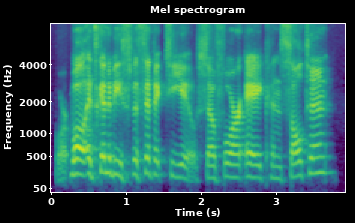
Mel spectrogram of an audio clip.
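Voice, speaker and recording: A woman's voice: medium pitch, normal speed. A woman marketing coach talking casually through a screen share, explaining with lots of "um"s. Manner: relaxed, filler-heavy explaining.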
